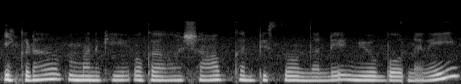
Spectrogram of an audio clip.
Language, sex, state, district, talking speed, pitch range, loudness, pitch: Telugu, female, Andhra Pradesh, Annamaya, 115 wpm, 195-210 Hz, -18 LUFS, 200 Hz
